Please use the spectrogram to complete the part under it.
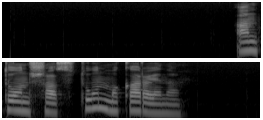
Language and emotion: Russian, neutral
